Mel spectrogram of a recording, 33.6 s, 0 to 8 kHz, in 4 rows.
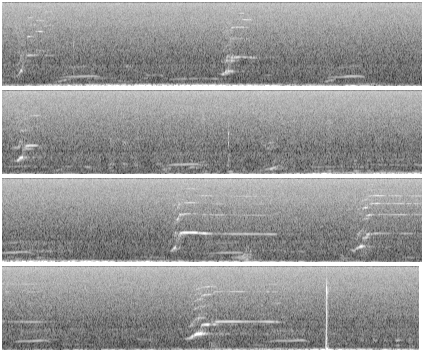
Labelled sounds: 0.5	0.7	humpback whale, 0.99 to 1.2 kHz
4.4	5.1	humpback whale, 0.80 to 3.2 kHz
8.8	9.1	humpback whale, 0.83 to 1.1 kHz
13.6	13.9	humpback whale, 0.90 to 1.1 kHz
20.2	21.3	humpback whale, 0.80 to 5.4 kHz
24.0	24.9	humpback whale, 0.80 to 4.2 kHz
28.9	30.1	humpback whale, 0.80 to 3.8 kHz

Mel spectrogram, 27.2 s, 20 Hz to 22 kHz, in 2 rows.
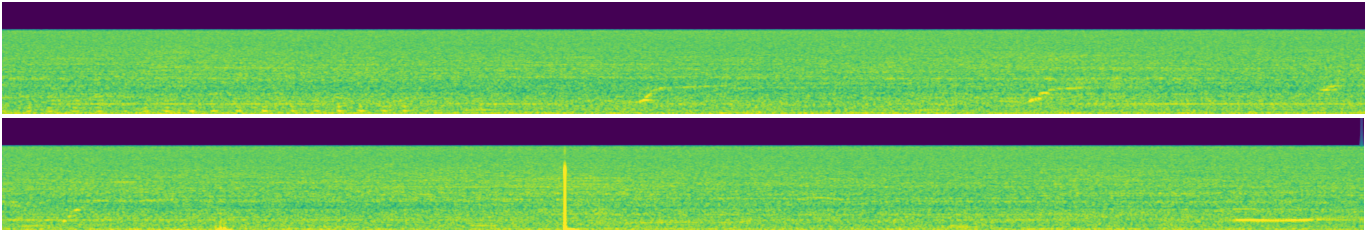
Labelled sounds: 10.4	10.7	humpback whale, 0.80 to 0.99 kHz
13.2	13.4	humpback whale, 0.83 to 1.1 kHz
21.7	22.0	humpback whale, 1.2 to 1.3 kHz

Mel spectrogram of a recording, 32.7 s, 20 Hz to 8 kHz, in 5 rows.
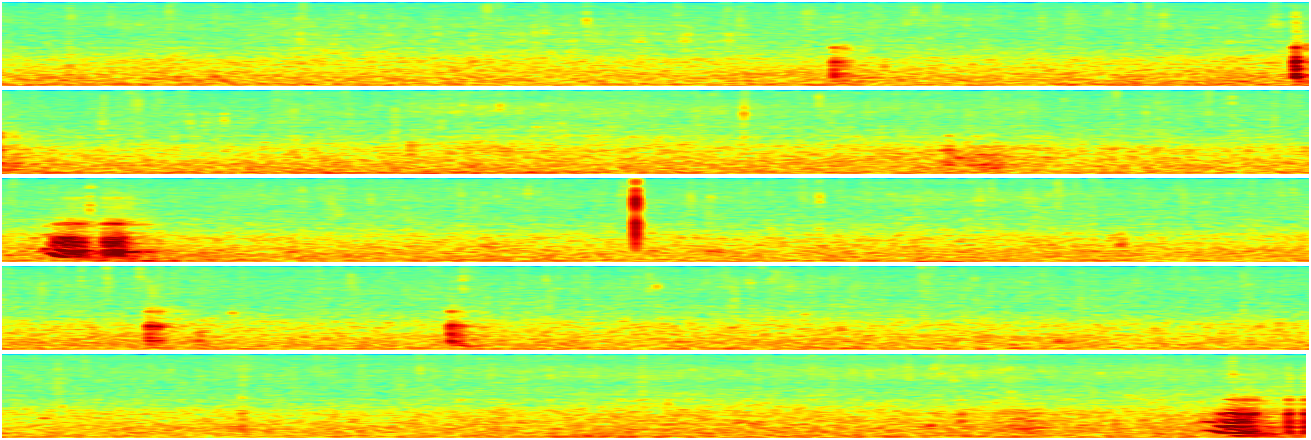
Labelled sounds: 13.3	13.9	croaking sound likely from a nearby submerged object, 1.3 to 1.7 kHz

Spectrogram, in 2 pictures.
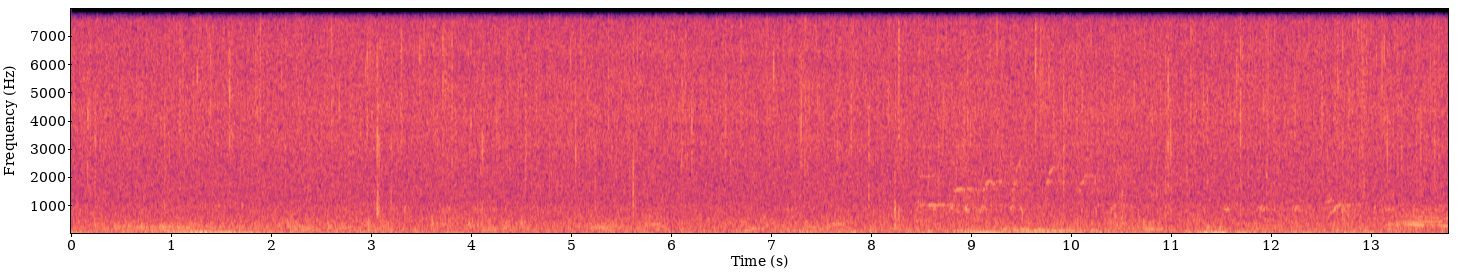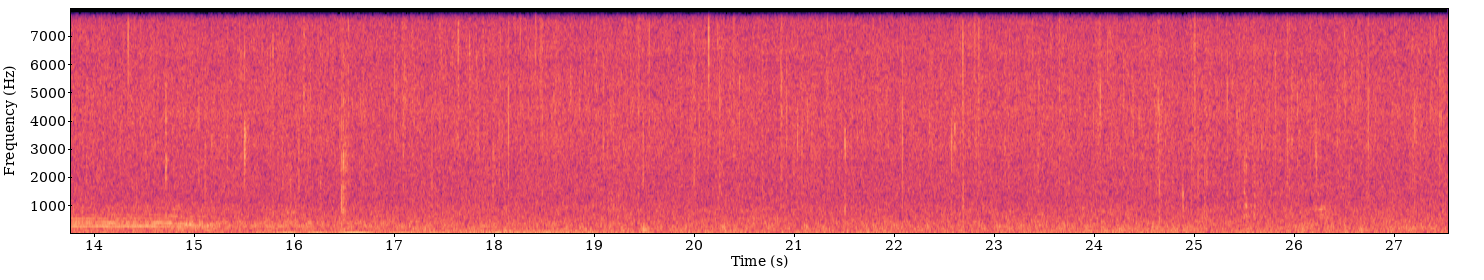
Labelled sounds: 8.5	8.9	humpback whale, 0.84 to 1.1 kHz

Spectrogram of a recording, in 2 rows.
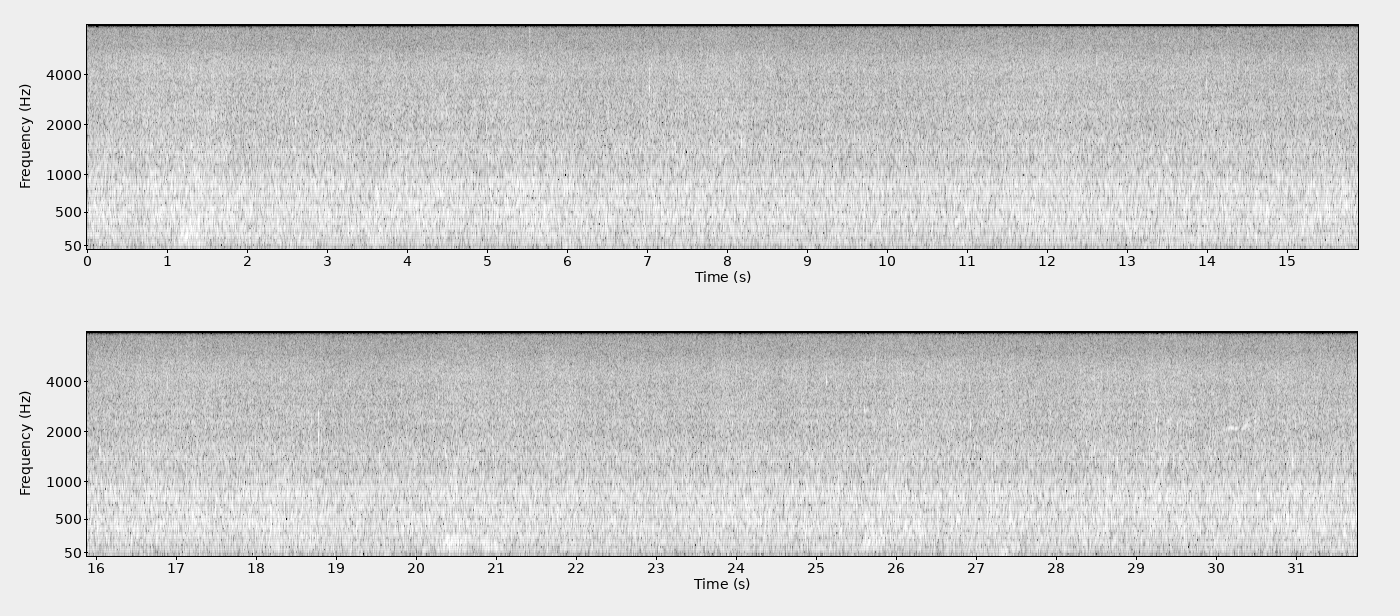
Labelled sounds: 30.0	30.3	humpback whale, 1.9 to 2.2 kHz

